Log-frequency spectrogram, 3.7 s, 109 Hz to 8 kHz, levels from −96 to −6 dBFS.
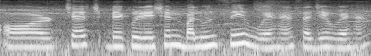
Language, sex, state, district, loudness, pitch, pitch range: Hindi, female, Bihar, Lakhisarai, -14 LUFS, 220 Hz, 215-250 Hz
